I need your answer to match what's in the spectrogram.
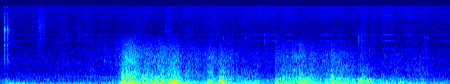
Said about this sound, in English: I want to ask you all, is that thunder noise like cutting off for you toward the end? Instead of falling off really nicely, it falls off mostly and then cuts right off. Let me know if that's wonky on your end too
